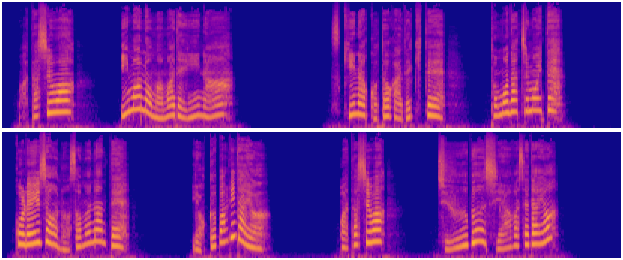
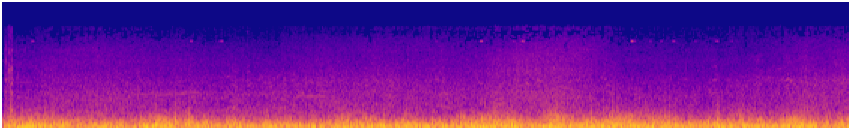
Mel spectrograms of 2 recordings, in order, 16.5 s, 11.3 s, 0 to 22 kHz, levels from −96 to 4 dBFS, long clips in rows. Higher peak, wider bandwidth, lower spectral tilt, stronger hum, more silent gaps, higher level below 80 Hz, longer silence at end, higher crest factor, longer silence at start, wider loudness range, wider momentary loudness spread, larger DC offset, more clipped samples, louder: about the same, -6 dBFS vs -6 dBFS; first, over 20 kHz vs 3.2 kHz; second, -2.5 dB/octave vs -9.5 dB/octave; neither; first, 3.31-4.24 s, 7.70-8.30 s, 10.60-10.66 s vs none; second, -58 dBFS vs -18 dBFS; first, 0.9 s vs 0 s; first, 20 dB vs 10 dB; first, 0.25 s vs 0 s; about the same, 4 LU vs 3 LU; first, 15 LU vs 5 LU; neither; neither; about the same, -23 LUFS vs -23 LUFS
